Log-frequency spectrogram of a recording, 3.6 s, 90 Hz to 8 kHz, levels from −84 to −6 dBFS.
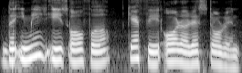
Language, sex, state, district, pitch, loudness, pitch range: English, female, Assam, Kamrup Metropolitan, 185 Hz, -14 LUFS, 170-205 Hz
